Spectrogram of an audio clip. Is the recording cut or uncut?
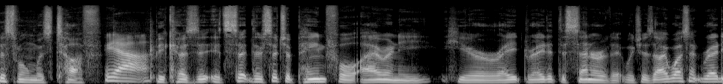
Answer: uncut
